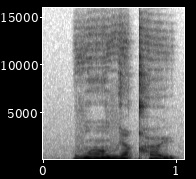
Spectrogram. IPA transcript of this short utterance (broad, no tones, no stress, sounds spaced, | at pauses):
v ɔ̃ v i qʰ y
